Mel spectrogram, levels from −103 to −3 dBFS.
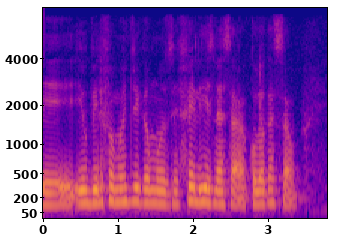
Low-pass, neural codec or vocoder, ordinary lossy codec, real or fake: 7.2 kHz; none; AAC, 32 kbps; real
